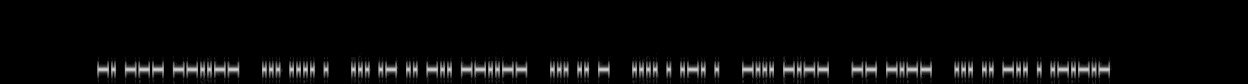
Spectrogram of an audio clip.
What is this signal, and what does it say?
Morse code, heard as a keyed tone, about 34 wpm, 700 Hz. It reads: NO, SHE SAID, SIT HERE BY MY SIDE.
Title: Sentences from Top 1000 Words - Review Part 1 - 35wpm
